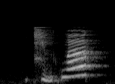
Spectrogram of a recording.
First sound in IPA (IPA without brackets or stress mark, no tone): t͡ɕ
